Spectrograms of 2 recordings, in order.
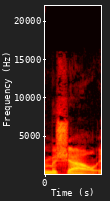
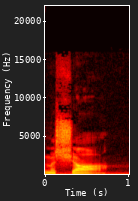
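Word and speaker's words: Micheaux: Actually, it's Oscar Michaud. It is spelled, kind of looks like it would be Michaud, but he actually pronounced it Michaud.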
